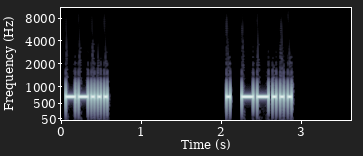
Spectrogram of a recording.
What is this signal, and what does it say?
Morse code, heard as a keyed tone, about 34 wpm, spaced as for 6 wpm, 690 Hz. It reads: 7E 7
